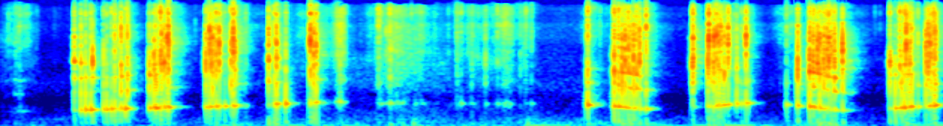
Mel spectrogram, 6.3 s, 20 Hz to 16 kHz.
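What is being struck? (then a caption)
Corrugated plastic pop tube. A large, hollow, flexible purple corrugated plastic pop tube toy, held in both hands over a wooden table, is squeezed, twisted, and stretched and compressed by fingertips along its ribs. This produces a series of short, bright bursts of ridged rubbing and popping, each carrying a hollow tonal whine around 600 Hz. Quieter scraping fills the pauses between bursts.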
